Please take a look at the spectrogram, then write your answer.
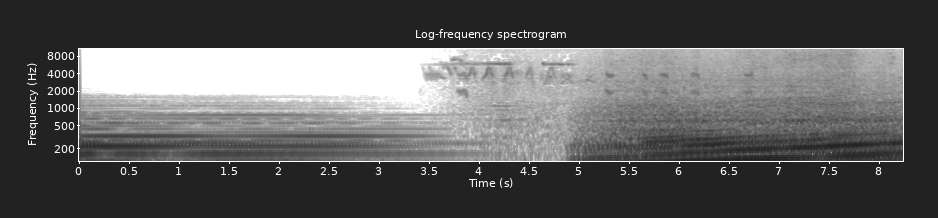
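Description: A car drives across the plains of the Alentejo, carrying ballot papers; its engine hums steadily, fades briefly as a few birds chirp, then surges back as a loud, rumbling drive with a deep, rising roar.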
